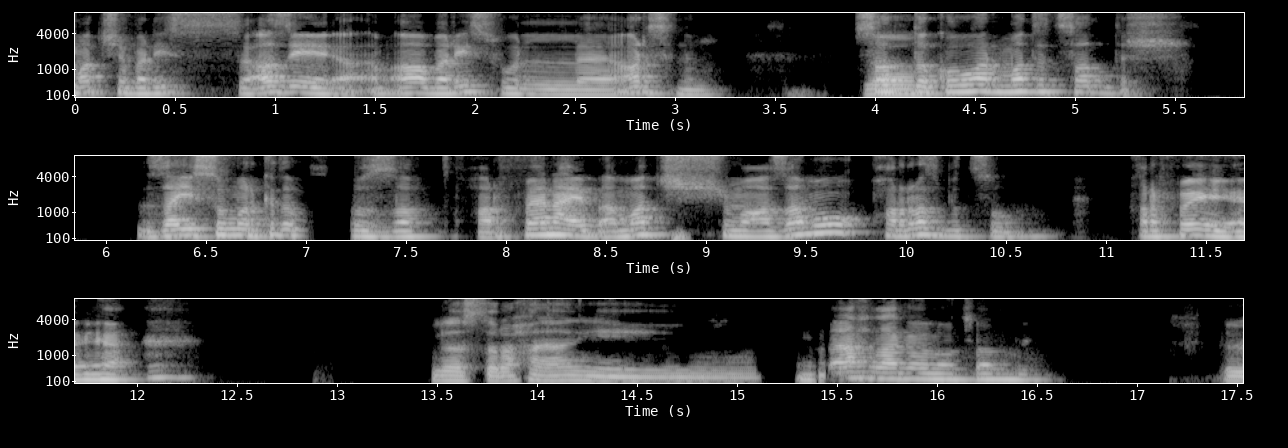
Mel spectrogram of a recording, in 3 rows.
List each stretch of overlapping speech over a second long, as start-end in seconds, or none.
none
